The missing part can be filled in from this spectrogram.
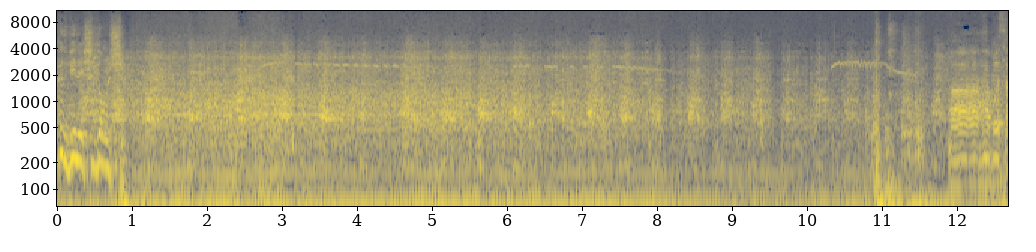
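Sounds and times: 
speech: 0.0s - 1.3s, 11.9s - 12.6s
train pulling out of station rumbling and clattering: 0.0s - 12.6s
shrill trilling station whistle: 2.4s - 8.8s, 10.1s - 11.6s.

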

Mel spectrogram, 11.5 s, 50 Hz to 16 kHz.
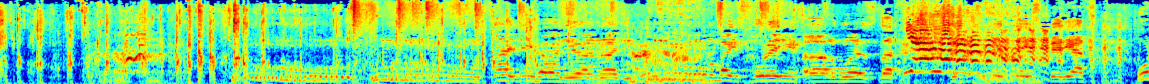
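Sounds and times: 
horse hooves clip-clopping: 0.0s - 11.4s
horse neighing: 0.8s - 7.8s, 8.9s - 10.8s
speech: 5.1s - 11.4s
laughter: 9.2s - 11.4s.

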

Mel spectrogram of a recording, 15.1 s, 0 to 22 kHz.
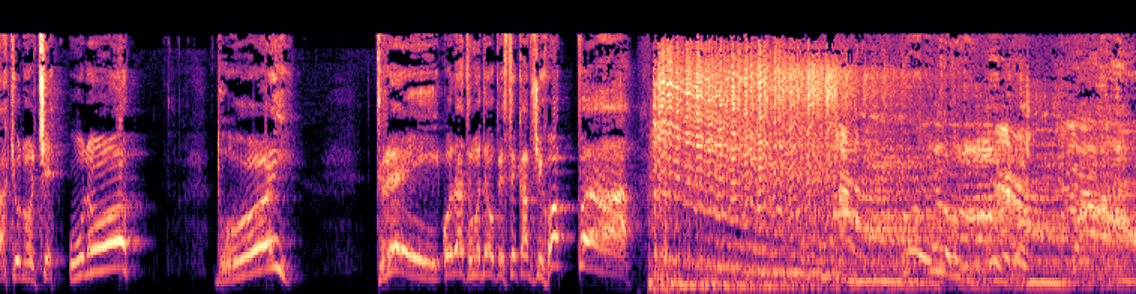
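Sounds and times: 
speech: 0.0s - 1.9s, 2.9s - 4.0s, 5.0s - 8.8s
lion roaring: 8.6s - 15.1s.

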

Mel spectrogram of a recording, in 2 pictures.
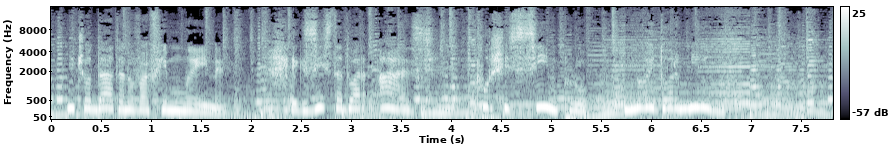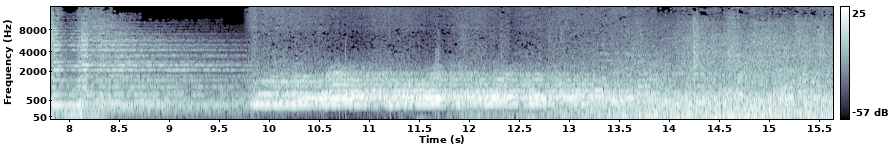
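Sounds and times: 
speech: 0.2s - 8.2s
train whistle: 9.8s - 14.6s
tonal squeals of a passing train: 9.8s - 14.7s
train roaring and clattering past: 9.8s - 15.6s.

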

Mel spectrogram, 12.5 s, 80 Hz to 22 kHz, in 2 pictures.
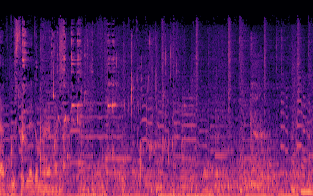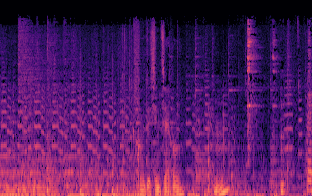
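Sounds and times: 
speech: 0.0s - 1.9s, 9.0s - 11.0s, 11.9s - 12.5s
champagne pouring from a bottle into glasses at a restaurant table: 0.0s - 4.0s
busy tonal background: 0.0s - 12.5s.

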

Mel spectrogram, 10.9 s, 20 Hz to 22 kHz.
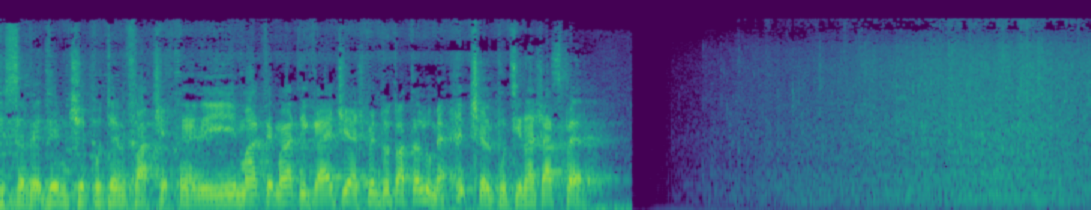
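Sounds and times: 
speech: 0.0s - 6.0s
steady rain falling: 6.7s - 10.9s.

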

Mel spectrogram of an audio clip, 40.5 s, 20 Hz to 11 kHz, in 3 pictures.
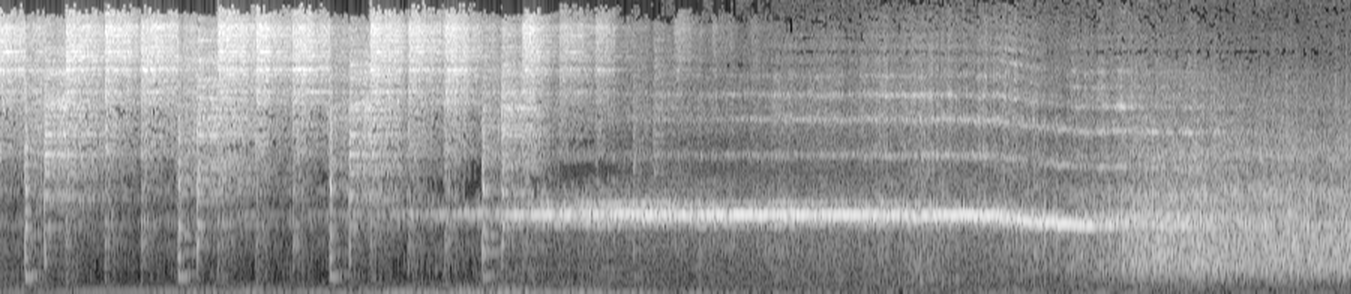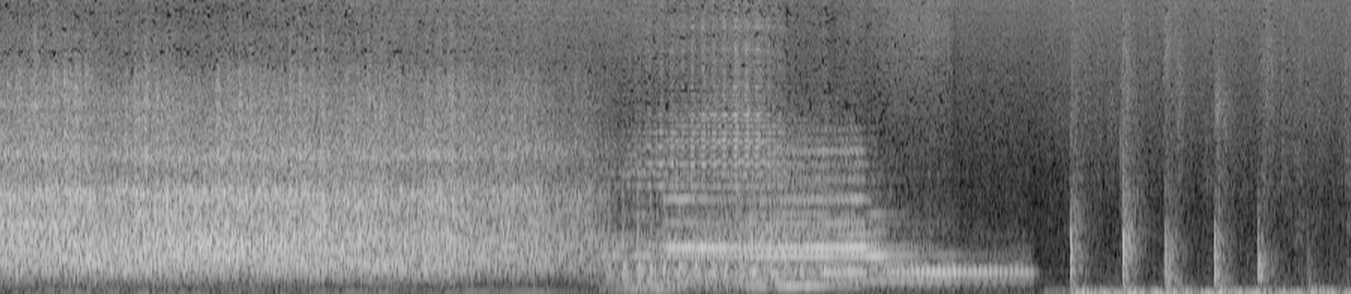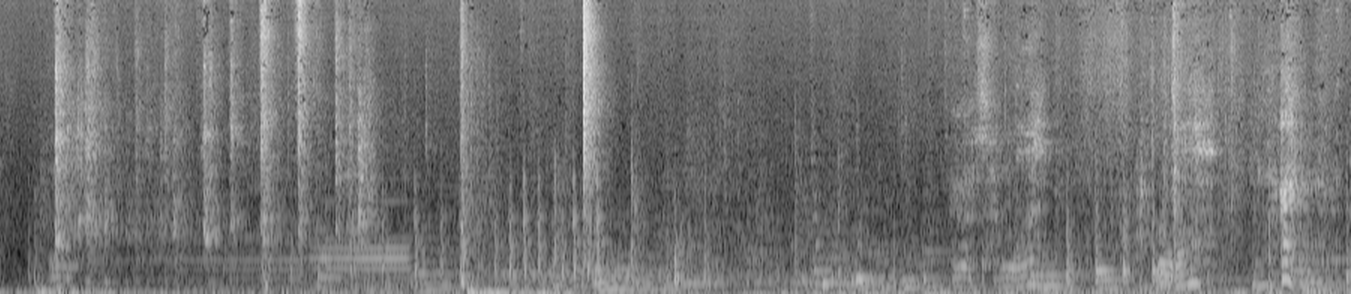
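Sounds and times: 
train wheels rumbling and clattering on rails: 0.0s - 22.1s, 24.1s - 40.5s
train whistle: 3.7s - 12.7s, 19.5s - 23.9s.

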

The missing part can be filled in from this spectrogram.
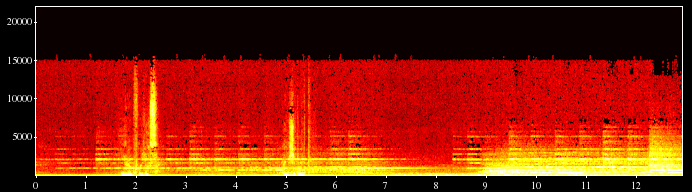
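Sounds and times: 
bells ringing: 0.0s - 12.9s
speech: 1.7s - 2.6s, 5.0s - 5.6s
mournful siren wailing: 2.9s - 7.8s, 8.6s - 12.9s.

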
